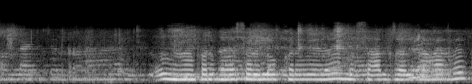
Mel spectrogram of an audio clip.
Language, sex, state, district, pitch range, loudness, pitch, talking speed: Hindi, female, Bihar, West Champaran, 225-235 Hz, -14 LUFS, 230 Hz, 150 wpm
